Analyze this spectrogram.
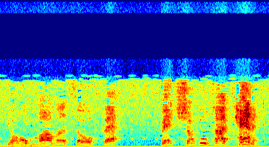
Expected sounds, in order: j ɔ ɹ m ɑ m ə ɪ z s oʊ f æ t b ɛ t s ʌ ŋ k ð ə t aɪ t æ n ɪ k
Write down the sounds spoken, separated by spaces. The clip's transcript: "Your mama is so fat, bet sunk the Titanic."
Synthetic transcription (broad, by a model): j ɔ m ɑ m ə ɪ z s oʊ f æ t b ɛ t ʃ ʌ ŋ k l t aɪ t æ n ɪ k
